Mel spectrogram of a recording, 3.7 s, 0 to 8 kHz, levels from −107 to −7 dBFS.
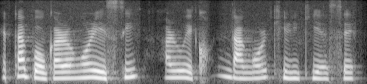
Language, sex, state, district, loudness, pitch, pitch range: Assamese, female, Assam, Sonitpur, -18 LUFS, 230 Hz, 215-255 Hz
